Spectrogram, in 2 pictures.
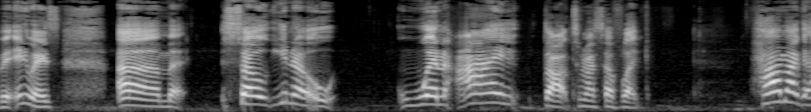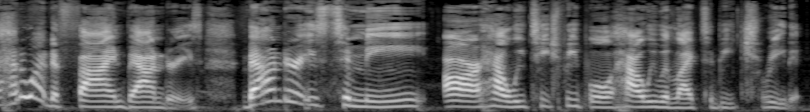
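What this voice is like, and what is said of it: Hoarse, froggy voice. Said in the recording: “my voice is feeling a little froggy. I'm still a little hoarse ... why am I so hoarse today?”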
